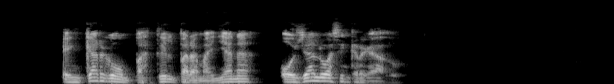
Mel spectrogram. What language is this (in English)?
Spanish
